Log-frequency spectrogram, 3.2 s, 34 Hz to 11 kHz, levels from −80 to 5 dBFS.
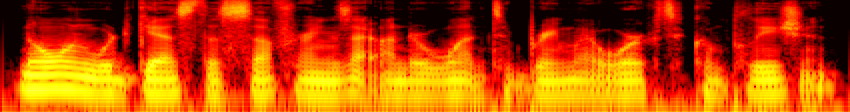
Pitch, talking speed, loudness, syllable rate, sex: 90 Hz, 265 wpm, -19 LUFS, 6.9 syllables/s, male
